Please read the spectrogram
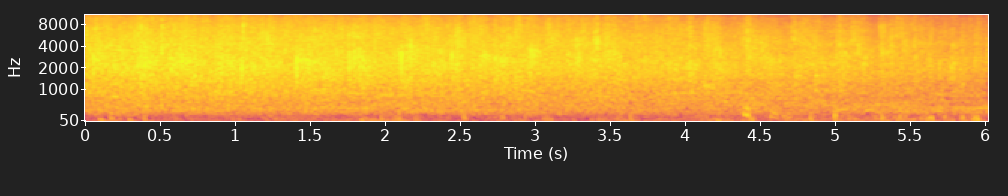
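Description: A large audience applauding, strongest at the start and gradually dying away.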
